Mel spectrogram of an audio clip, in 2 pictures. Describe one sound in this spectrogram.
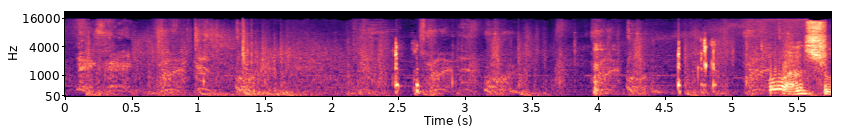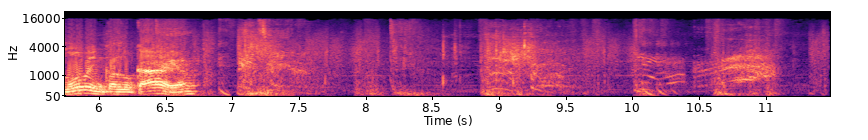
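Sharp punching and blasting effects crack as fighters trade blows.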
